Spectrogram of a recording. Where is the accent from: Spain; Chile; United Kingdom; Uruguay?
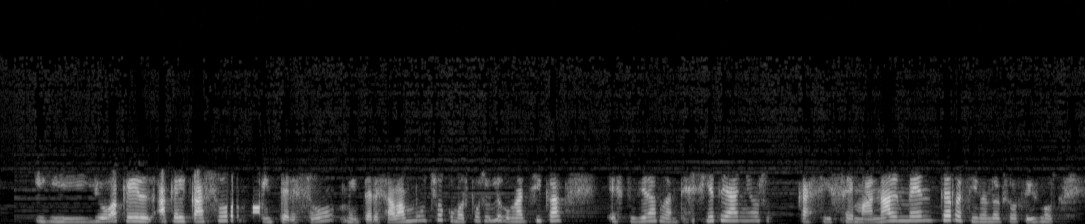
Spain; Lleida, Catalonia; Fíjate que yo soy de Lleida.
